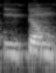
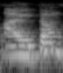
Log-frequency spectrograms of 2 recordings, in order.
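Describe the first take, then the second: First: ईटम starting with a long "ee"; wrong "ee" pronunciation. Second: आइटम starting with an "eye" sound; long I pronunciation. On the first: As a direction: say ईटम as "EE-tum". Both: Shown as a demonstration. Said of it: "न कि first rule के अनुसार ईटम पढ़ेंगे".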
